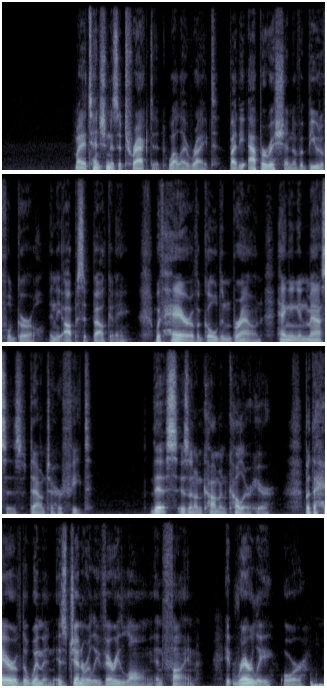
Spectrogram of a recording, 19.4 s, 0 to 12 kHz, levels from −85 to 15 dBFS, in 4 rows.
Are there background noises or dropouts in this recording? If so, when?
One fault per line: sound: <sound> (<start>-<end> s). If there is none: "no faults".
no faults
